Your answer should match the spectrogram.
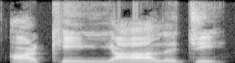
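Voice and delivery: Archaeology stretched out, loud, stress on al; Archaeology syllable by syllable, loud; very slow exaggerated demo. Shown as a demonstration. Teacher modelling the word slowly for students. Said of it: "Ja bym to tak powiedział".

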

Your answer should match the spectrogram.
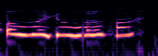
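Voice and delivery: high and loud, beside himself; can't believe his luck; elated shriek. Real, not acted. Still elated.

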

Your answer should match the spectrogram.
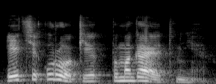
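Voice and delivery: ordinary talk

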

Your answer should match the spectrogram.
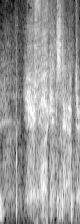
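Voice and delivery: breathy whisper of "You fucking snapped her", no voice; mock-grave whispered accusation. Real, not acted. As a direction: hush it like a secret. Repeats line, then whispers it.

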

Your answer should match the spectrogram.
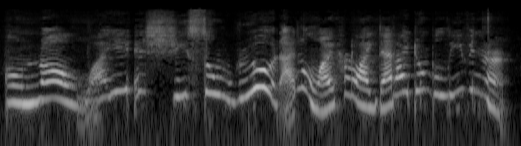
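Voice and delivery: high, rapid outraged commentary; dismayed onlooker. Acted. Onlooker reacts to bossy character's rudeness, high and dismayed. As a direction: gasp out disbelief in a high little voice.

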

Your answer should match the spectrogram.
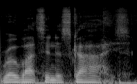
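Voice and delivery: ordinary delivery

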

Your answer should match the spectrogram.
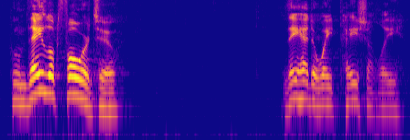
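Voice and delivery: rising loud preaching climax; preaching build-up. Acted. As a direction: build the sermon to a loud peak.

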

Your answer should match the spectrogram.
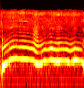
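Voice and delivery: a woman's high hooting reply from the cave; answering call. Acted.

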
